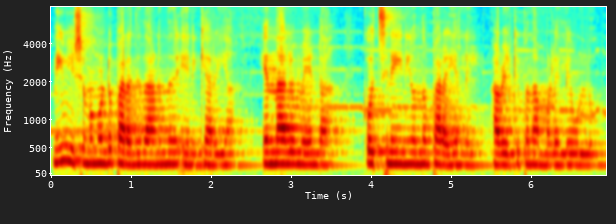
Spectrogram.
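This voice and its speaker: A woman narrator voicing a soft-spoken older father whose gentle voice catches with emotion. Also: medium pitch, flat delivery, brisk, close to an everyday voice. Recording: echoey room reverb, soft music.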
